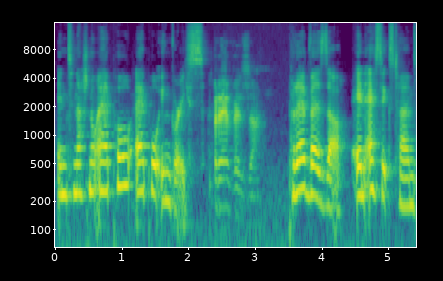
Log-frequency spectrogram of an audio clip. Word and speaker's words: Preveza: I'm trying to look up the pronunciation. Okay, it's Preveza International Airport. Airport in Greece. Preveza.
